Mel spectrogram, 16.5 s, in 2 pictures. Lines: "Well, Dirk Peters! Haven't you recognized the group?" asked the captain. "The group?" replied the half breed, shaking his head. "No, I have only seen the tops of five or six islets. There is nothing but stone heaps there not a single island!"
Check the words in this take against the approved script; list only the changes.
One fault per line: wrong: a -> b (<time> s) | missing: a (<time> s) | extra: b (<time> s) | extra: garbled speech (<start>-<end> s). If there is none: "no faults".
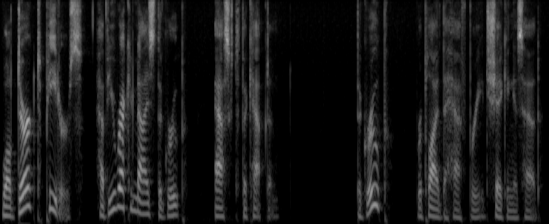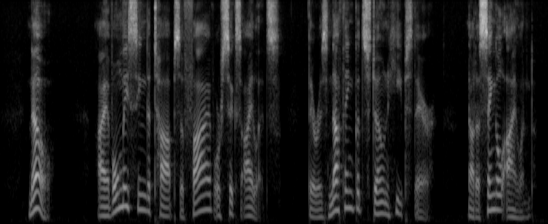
wrong: Haven't -> Have (1.4 s)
